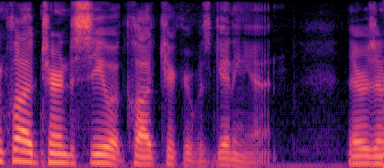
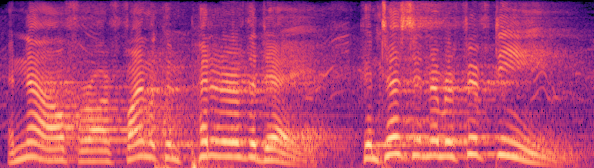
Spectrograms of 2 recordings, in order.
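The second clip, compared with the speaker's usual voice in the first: stadium announcer; 6 semitones higher, 10 dB louder than usual. A narrator's reading. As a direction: boom it out over the amplifier like a showman. Announcer calls final competitor.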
